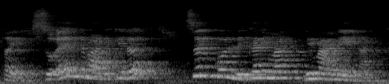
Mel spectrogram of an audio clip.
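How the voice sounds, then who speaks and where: A woman teacher with an Egyptian Arabic accent, slowly and patiently explaining a primary school lesson. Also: high voice, big pitch swings. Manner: slow, patient explaining, drawing out words. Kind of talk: recorded classroom lesson. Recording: echoey room, distant mic, faint noise.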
